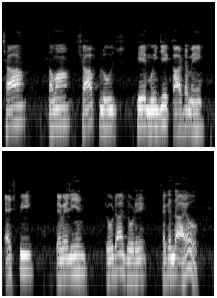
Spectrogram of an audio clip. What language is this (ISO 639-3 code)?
snd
